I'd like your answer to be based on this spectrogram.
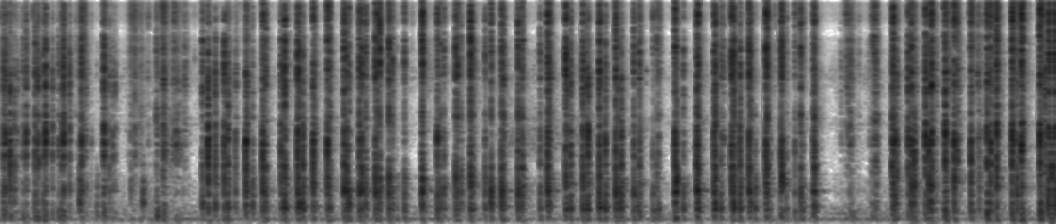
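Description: A hollow Puffs Plus Lotion cardboard tissue box with tissues inside is held in the hands and turned while fingertips and nails tap and scratch it. The result is a fast, steady stream of short, dull, papery taps with a low-mid body and almost no ringing, broken by brief lulls around two and eight and a half seconds.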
